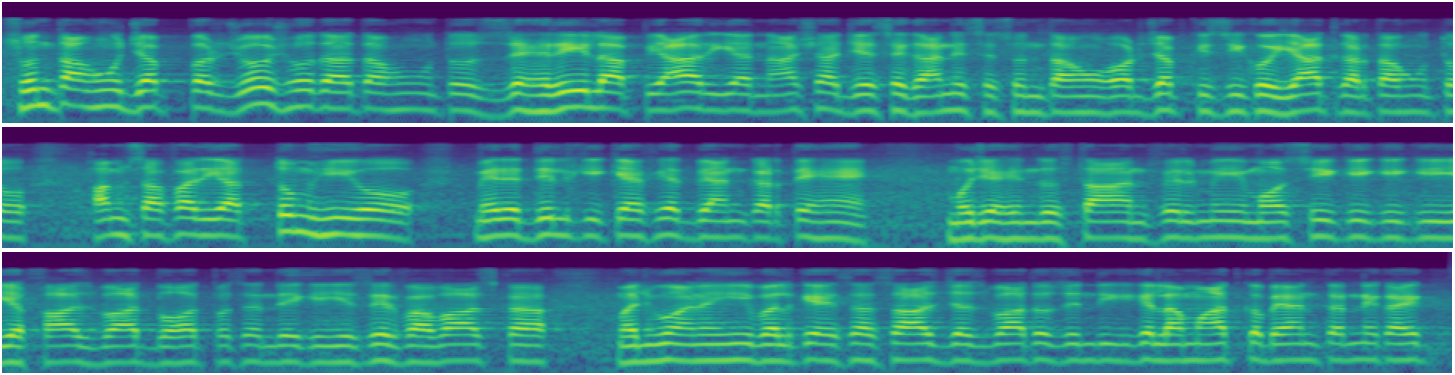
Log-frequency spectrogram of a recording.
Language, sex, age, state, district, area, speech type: Urdu, male, 30-45, Uttar Pradesh, Rampur, urban, spontaneous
